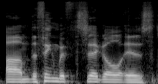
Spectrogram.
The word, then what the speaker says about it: Sigil: looks like it's spelled sigil but it's supposedly pronounced sigle um which is explicitly a place where portals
